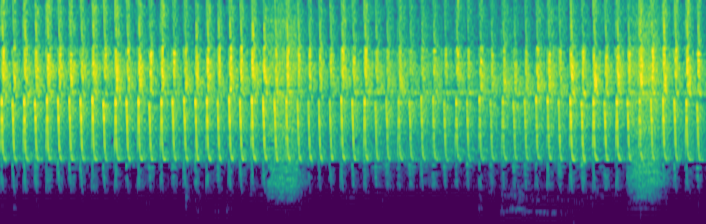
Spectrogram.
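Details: Captive hill prinia delivering its golden-grasshopper imitation: a long, steady series of sharp, high, insect-like clicks, closely and regularly spaced, strong throughout, over quiet background with a few soft low murmurs.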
